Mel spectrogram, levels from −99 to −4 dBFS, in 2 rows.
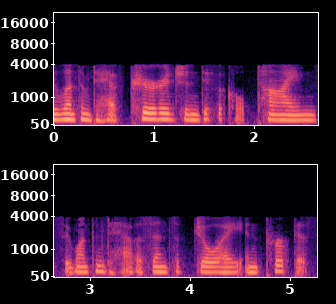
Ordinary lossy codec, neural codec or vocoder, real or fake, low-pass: AAC, 16 kbps; codec, 16 kHz, 0.3 kbps, FocalCodec; fake; 7.2 kHz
